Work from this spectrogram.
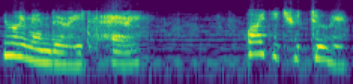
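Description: A woman's voice: medium pitch, lively intonation, normal speed, soft background music, lightly acted. A woman playing a wary young fugitive. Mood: guarded. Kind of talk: 1950s radio drama acting. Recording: thin, tinny old radio broadcast.

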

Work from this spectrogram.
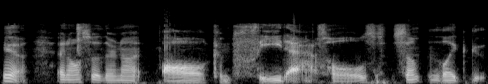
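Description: A man with a deep voice co-hosts a podcast in casual chat. He talks slowly and hesitantly, and the recording is dry and a little dull. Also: a little mellow, no room sound. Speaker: podcast co-host.

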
